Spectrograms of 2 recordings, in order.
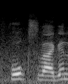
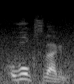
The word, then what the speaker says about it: Volkswagen: and not volkswagen miss the hence we say folks wagon and not volkswagen so v is pronounced s ha o fa o you can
